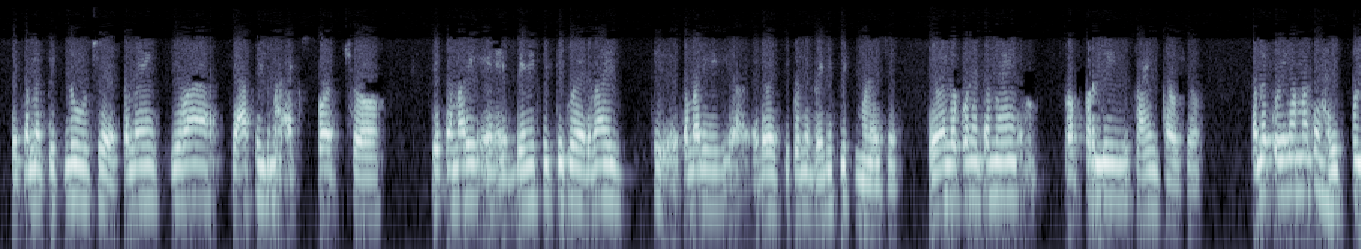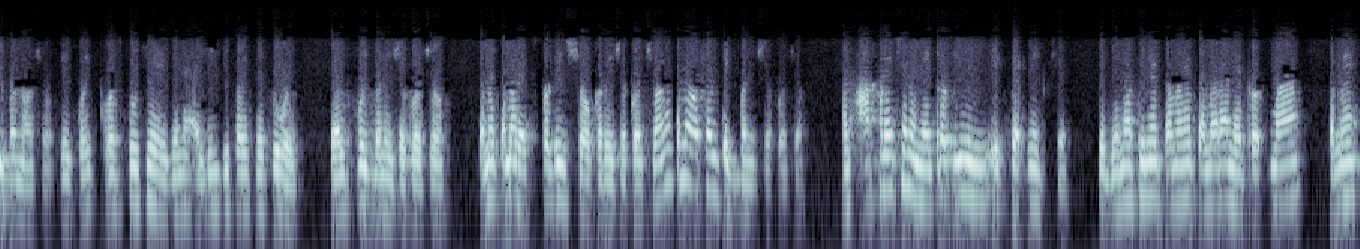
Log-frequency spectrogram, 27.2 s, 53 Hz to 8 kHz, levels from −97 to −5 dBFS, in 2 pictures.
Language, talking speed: English, 50 wpm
